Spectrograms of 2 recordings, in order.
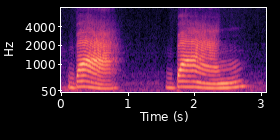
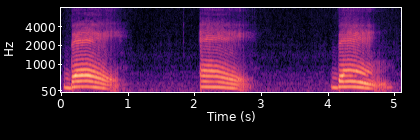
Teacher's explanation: The word bang is pronounced with the B sound, and then the A vowel followed by the NG nasal consonant. When the A vowel is followed by NG, it's no longer the pure A vowel, but something more like the diphthong A. So it's not ba, bang, but bay, a, bang.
